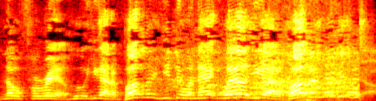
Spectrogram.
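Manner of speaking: rising incredulous shouting; disbelieving friends. Retold or imitated. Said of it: "They're like".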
